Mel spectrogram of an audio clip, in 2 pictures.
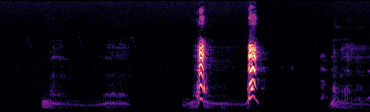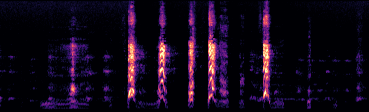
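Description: A dog growling low in drawn-out bursts at a cat. It breaks into two high yelping barks about four seconds in, then a quick run of about six short sharp barks near the end.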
